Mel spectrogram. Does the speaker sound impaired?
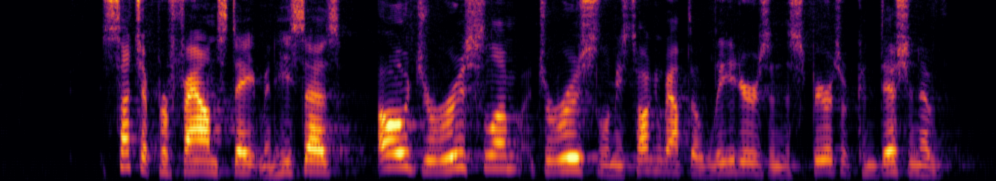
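No.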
